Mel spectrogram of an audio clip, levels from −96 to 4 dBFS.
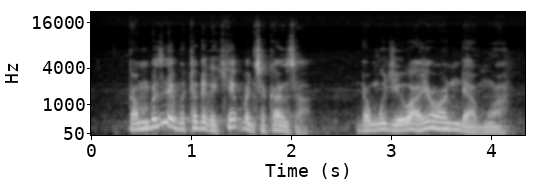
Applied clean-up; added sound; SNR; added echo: none; none; none; none.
